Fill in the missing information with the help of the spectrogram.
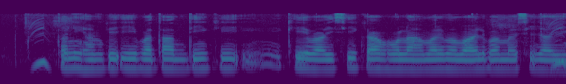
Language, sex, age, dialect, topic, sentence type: Bhojpuri, male, 18-24, Western, banking, question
